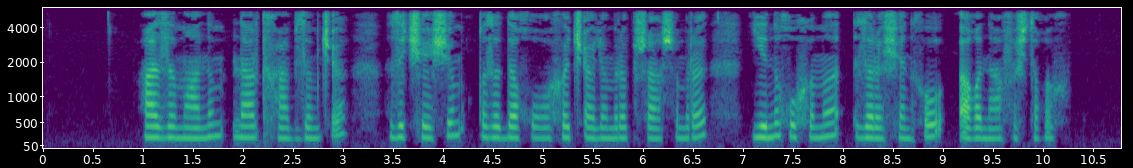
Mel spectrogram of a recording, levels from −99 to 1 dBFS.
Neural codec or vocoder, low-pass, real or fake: none; 5.4 kHz; real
